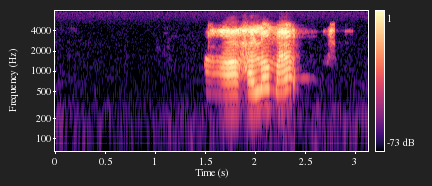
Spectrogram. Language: Tamil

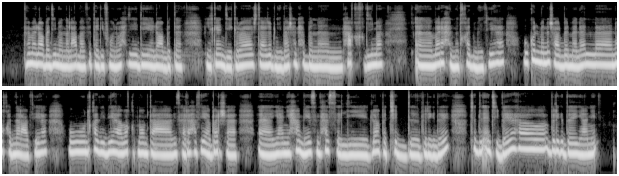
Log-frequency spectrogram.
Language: Tunisian Arabic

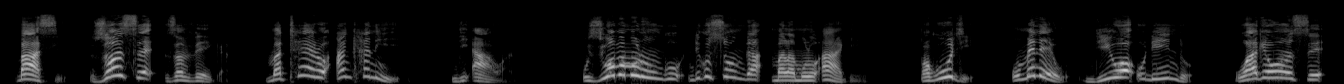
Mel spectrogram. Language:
Nyanja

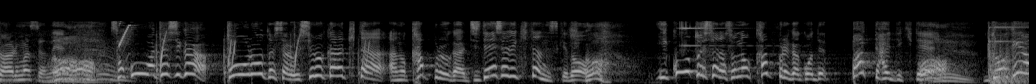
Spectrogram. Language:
Japanese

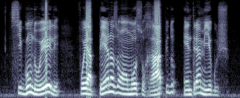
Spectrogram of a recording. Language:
Portuguese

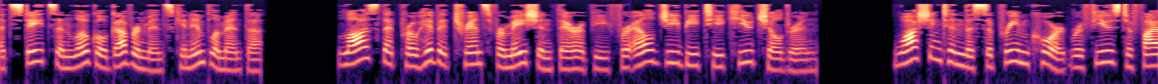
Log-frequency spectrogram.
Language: English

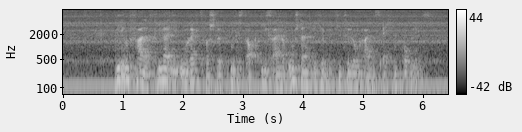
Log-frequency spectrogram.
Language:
German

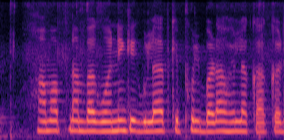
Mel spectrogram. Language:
Magahi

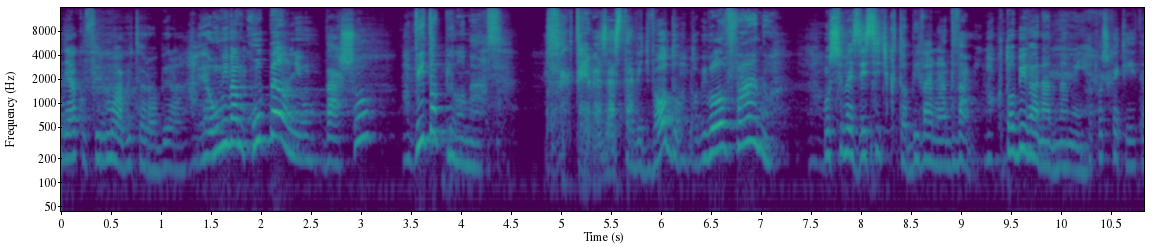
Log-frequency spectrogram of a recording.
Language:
Czech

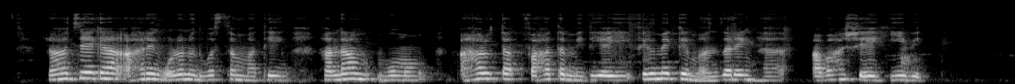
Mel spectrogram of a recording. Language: Divehi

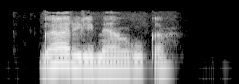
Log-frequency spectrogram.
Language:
Swahili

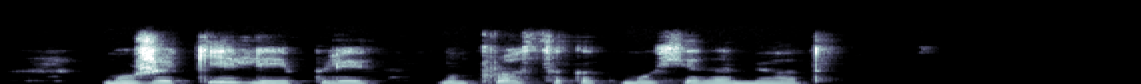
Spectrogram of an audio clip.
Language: Russian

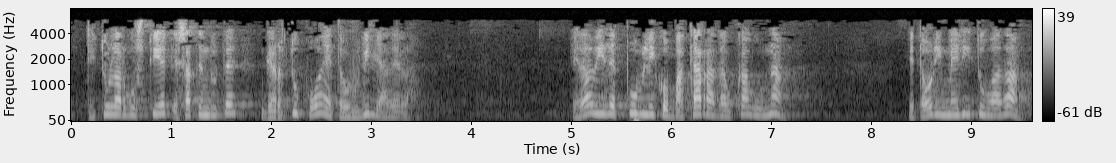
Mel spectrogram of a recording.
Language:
Basque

